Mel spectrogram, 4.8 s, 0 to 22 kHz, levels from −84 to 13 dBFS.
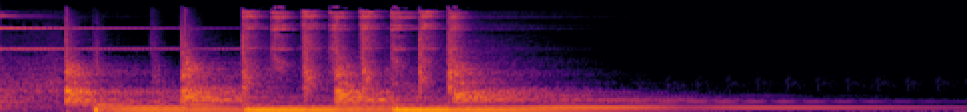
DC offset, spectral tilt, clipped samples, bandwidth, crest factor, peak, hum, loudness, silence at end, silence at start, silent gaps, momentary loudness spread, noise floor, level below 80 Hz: under 0.1%; -5 dB/octave; under 0.1%; 17 kHz; 16 dB; -2 dBFS; none; -18 LUFS; 0.45 s; 0 s; none; 23 LU; -44 dBFS; -42 dBFS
